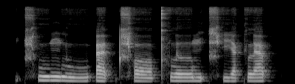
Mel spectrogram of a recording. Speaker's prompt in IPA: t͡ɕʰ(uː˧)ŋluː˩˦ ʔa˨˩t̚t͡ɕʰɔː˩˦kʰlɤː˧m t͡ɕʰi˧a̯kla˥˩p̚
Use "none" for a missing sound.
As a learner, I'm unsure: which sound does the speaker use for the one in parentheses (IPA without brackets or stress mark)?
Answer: uː˧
